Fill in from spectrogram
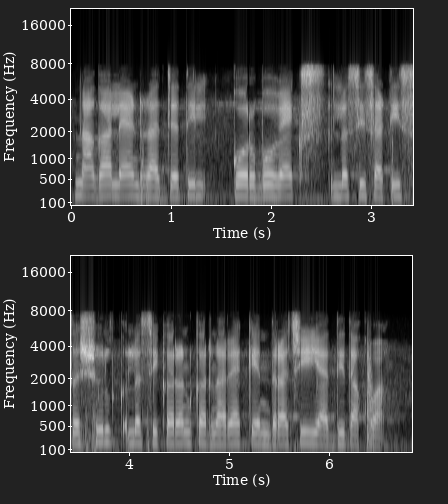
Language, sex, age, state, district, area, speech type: Marathi, female, 18-30, Maharashtra, Buldhana, rural, read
